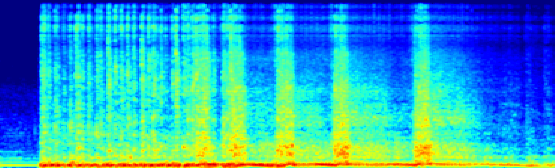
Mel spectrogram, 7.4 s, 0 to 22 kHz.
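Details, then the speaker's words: "53" V8 on headers, revving after fixing a funky sound (collector bolts/washers added, starter clocked as it seemed to stay engaged): deep blips settle cleanly, no rattle or clatter; sounds healthy. "Much better. Oh yeah, I got special sauce mounted too. No more funky sounds."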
